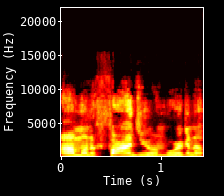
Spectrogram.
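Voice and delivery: put-on angry voice. Retelling how the promoter cursed at him on the phone: imitating someone cursing angrily. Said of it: "he's cursing me out".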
